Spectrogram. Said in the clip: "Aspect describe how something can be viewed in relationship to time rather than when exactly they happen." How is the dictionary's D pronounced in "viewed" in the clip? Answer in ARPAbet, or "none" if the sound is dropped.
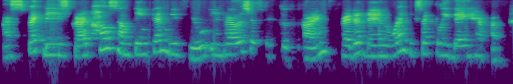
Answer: none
